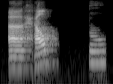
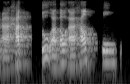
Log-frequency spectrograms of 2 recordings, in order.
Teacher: Yang benar tebalkan to-nya, tipiskan taknya.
